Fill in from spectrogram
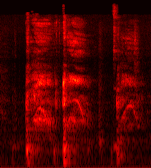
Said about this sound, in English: Are you done coughing yet?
